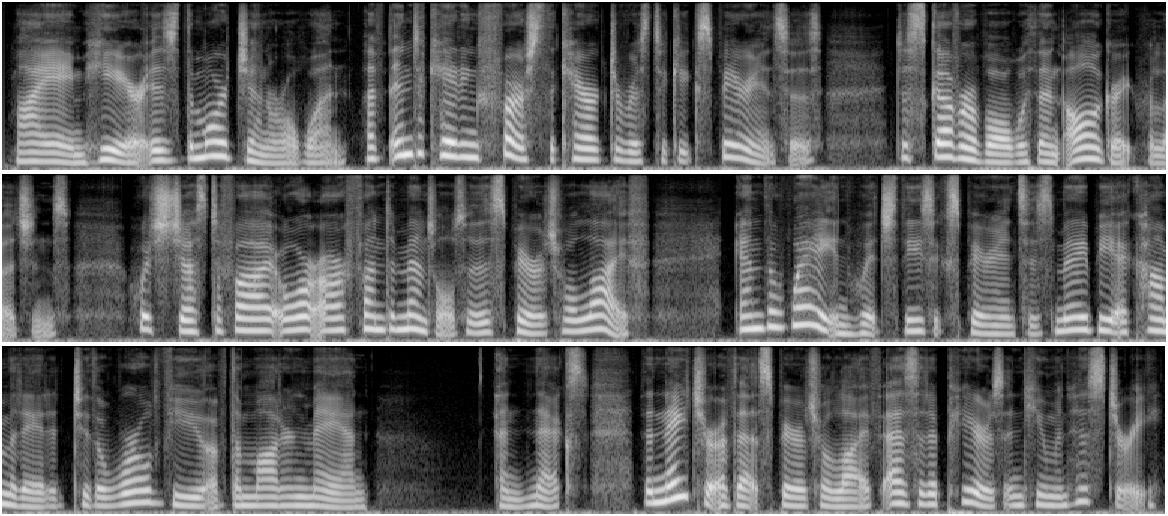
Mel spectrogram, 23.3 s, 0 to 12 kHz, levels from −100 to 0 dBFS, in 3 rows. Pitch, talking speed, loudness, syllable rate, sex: 205 Hz, 150 wpm, -19 LUFS, 5.2 syllables/s, female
